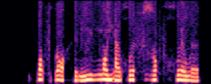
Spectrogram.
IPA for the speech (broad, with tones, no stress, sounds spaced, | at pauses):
p ɔ˦ f ɗ ɔ˨ h ø˨ ŋ͡m y˥ ŋ ɔ˥ j a˨ χʷ ɛ˥ f z ɔ˥ f χʷ ɛ˦ w ə˩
